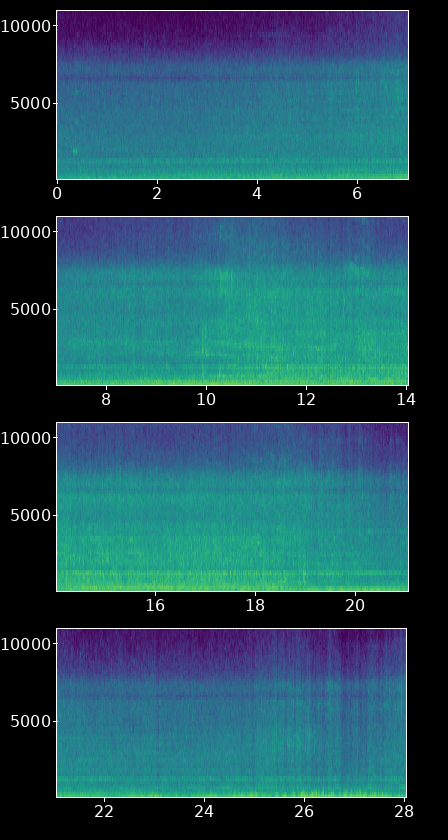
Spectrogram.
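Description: State Railway of Thailand diesel-hauled passenger train approaching and passing: the locomotive's engine hum builds over the first ten seconds, then the coaches rumble and clatter past on the rails for several seconds. As the train clears, motorcycle engines rev and pull away across the tracks. A thin steady high tone sounds throughout.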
